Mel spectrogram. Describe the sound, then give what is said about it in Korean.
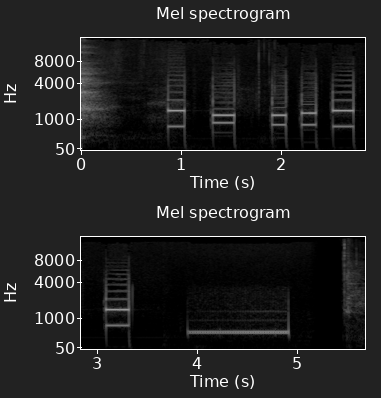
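Six quick telephone keypad beeps in an uneven dialing rhythm as a call is placed to a daughter-in-law, followed by a longer steady electronic tone, clear over faint background noise with no talking. “당장 애미한테 전화해서 오라고 안 해?”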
